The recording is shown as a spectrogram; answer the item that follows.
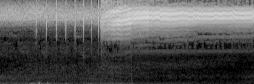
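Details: Iwasaki grass cicada (Mogannia minuta) singing in Okinawa: a run of short, rapid, very high-pitched pulses that breaks after about a second and a half into a steady, unbroken thin buzz over faint low rumble.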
